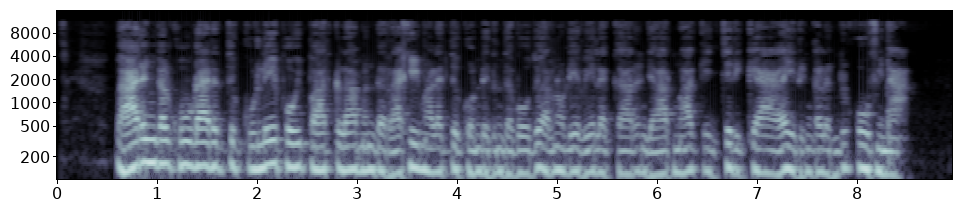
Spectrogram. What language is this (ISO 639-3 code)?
tam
